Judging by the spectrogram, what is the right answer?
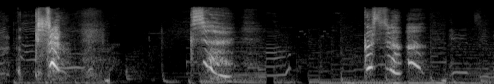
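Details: Acted, cute voiced imitation of sneezing ("kushu") in an Umamusume alphabet song: three quick, high-pitched sneezes with soft voiced sounds between them and faint music.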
